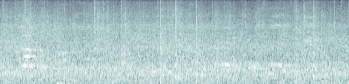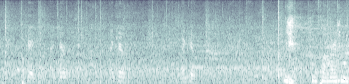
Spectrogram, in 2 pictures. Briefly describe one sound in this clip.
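A mop swishes across a hard court floor.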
